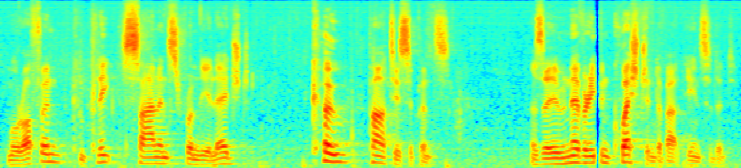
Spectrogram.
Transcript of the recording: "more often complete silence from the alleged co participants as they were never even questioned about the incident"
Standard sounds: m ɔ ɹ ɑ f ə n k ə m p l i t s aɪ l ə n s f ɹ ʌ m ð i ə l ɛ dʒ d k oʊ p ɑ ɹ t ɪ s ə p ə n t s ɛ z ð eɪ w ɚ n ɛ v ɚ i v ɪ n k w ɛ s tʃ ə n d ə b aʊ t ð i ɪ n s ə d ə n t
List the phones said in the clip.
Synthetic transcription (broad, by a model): m ɔ ɹ ɑ f ə n k ə m p l i t s aɪ l ə n s f ɹ ʌ m ð i ə l ɛ dʒ d k oʊ p ɑ ɹ t ɪ s ə p ə n t s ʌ z ð eɪ w ɚ n ɛ v ɚ i v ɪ n k w ɛ s tʃ ə n d ə b aʊ t ð i ɪ n s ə d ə n t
